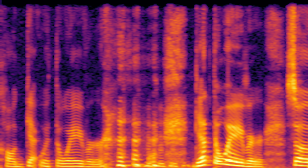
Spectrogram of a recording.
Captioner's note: laughs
